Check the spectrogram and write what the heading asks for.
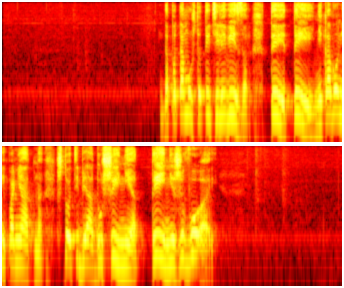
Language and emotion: Russian, angry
